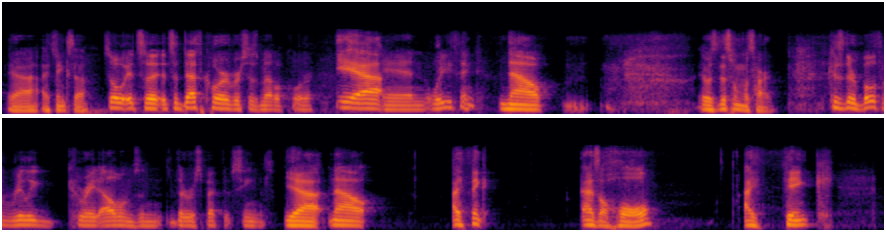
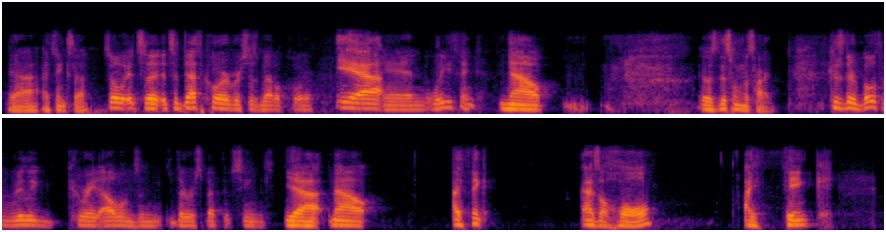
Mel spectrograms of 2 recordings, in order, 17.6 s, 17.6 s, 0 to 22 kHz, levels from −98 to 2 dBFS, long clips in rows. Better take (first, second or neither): first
